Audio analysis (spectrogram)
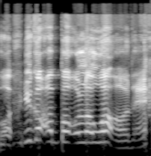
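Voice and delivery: put-on heavy British accent. NPC asks the party for water in heavy British accent. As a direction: ask it like a thirsty British local. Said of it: "heavy British accent".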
